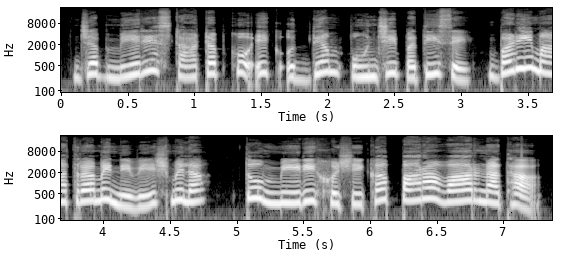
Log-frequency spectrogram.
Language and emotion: Hindi, happy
